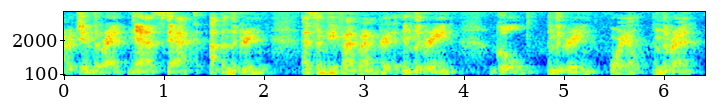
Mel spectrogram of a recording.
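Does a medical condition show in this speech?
No.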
